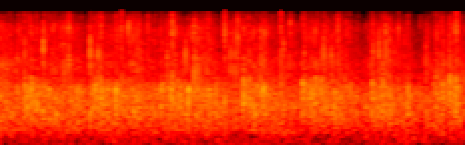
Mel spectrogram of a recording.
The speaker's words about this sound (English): If you believe it, give the Lord a big round of applause in this place.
